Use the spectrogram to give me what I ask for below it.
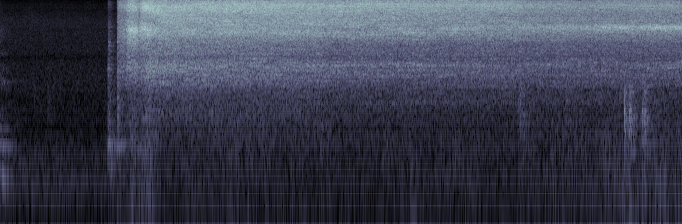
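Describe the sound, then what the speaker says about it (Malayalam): After a short quiet stretch, a pressure cooker holding curry abruptly releases steam, and a loud, steady, close hiss carries on to the end with little change. "നമ്മളെ കറി ഒരു വിസിൽ കേട്ടിരിക്കുന്നു, റെഡി ആയിരിക്കുന്നു."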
